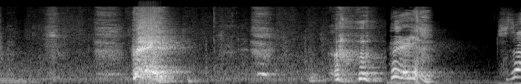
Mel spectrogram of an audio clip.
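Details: Sneezing amid talk and laughter: a loud, explosive sneeze burst followed by further short sneeze-like bursts; sneezing.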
